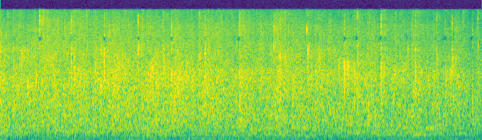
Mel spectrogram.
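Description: A crowd applauds steadily for several seconds, a dense wash of many hands clapping at an even, fairly loud level with no voices on top.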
